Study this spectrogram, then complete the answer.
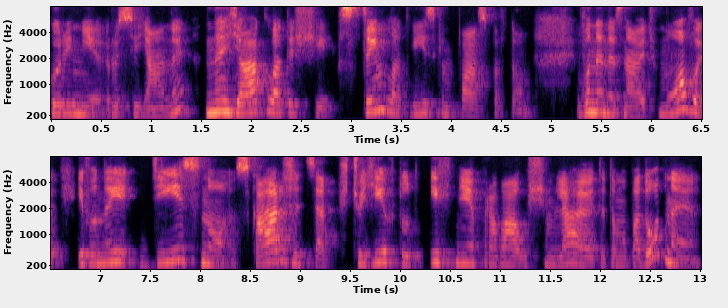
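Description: Speaking at a very slow pace, a woman uses a high voice with ordinary pitch variation. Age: 20s. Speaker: front-end developer. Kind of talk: casual interview.

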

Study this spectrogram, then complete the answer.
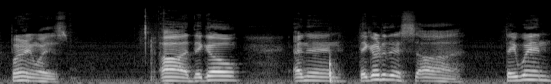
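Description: Noticeable background noise around a man's speech, his pitch varying in an ordinary way. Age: 20s. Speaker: podcast host. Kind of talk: casual chat.

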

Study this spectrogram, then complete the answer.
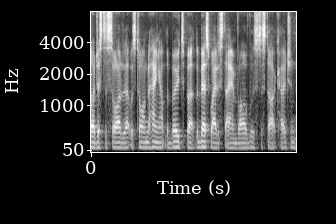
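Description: Talking very fast, a man speaks in an Australian accent. His medium pitch stays monotone and flat. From Australia, Caloundra, Queensland. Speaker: rugby league coach. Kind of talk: casual chat.

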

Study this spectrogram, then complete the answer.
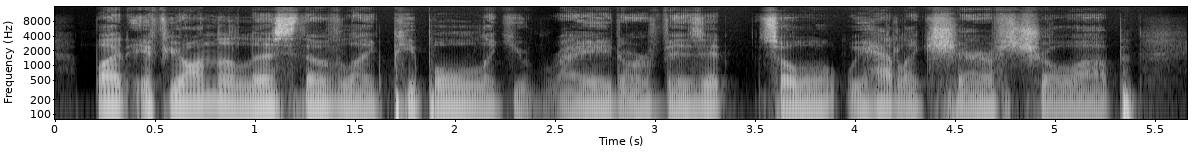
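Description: The intonation is fairly even, and the sound is dry and close with no echo. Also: man. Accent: Hawaiian. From Hawaii, Waianae (Oahu). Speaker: voice-over comedian and content creator. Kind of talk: casual chat.

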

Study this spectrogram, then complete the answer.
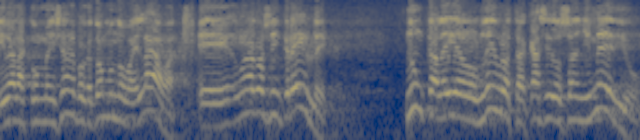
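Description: A man speaks very fast at a high pitch with very even loudness, over noticeable background noise. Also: ordinary pitch variation. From New York, the Bronx. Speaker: network marketing leader. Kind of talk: motivational talk.

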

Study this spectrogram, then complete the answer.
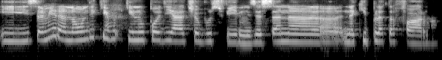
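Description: A woman with an unremarkable speaking voice talks at a fairly slow pace with hardly any pauses, a fairly high pitch, ordinary pitch variation and very even loudness. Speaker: podcast host. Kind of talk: interview.

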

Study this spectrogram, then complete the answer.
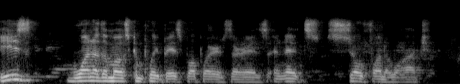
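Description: A man speaks with lively intonation at a moderate pace while music plays in the background. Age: 20s. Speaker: sports blogger. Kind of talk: casual chat.

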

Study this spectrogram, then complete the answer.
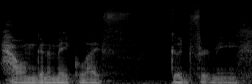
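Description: A man with a very deep, low voice and a Californian accent. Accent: Californian American. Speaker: creative writing student and author. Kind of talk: casual interview.

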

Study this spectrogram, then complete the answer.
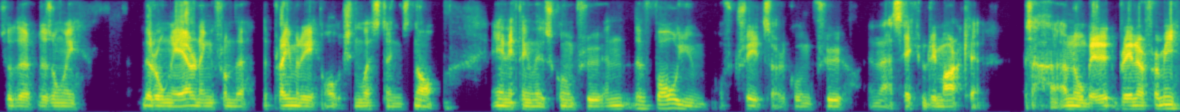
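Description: Over a quiet background, a man speaks at a moderate pace in a very deep, low pitch, his intonation monotone and flat while his loudness swings widely. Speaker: podcast host. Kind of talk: casual podcast chat.

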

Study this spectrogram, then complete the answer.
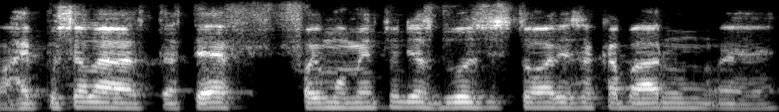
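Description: This is a man talking. His pitch is medium for a man. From Curitiba, Paraná, southern Brazil. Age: 20s. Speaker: CrossFit gym co-founder. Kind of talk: interview. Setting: call. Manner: hesitant, many filler repetitions.

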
